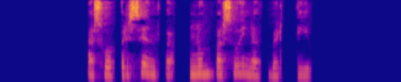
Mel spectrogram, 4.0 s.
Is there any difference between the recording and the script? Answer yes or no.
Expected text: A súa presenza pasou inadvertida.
yes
